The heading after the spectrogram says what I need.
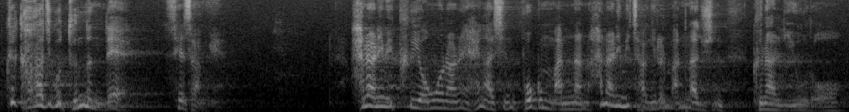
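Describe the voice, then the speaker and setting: A man who is a missionary preacher, delivering an emphatic revival sermon in a church that swings to shouting and scolding. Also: fairly high pitch, vocal fry. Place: church sanctuary. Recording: echoey church hall reverb.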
